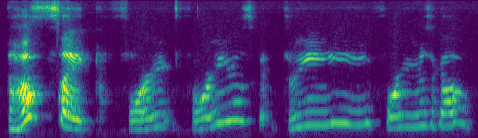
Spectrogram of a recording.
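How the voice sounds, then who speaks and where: Bright-voiced chatty young woman. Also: high voice, sing-song, moderate pace, low-quality recording. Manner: chatty, rambling with many fillers. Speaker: craft shop owner and vlogger. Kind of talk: casual chat answering viewers.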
